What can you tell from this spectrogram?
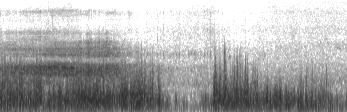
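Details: Akhal-Teke horse, from a breeder near Dubna, Moscow region, Russia, gives a loud, long, quavering whinny during the first two seconds, followed by a short pause, then hoof clip-clop and stable noise.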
